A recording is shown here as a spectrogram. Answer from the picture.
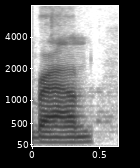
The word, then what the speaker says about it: Braun: Again, another thing that we did in the last podcast is we pronounced this guy's name wrong. Christian Brown. We were calling him Christian Braun. His name's Christian Brown. It's weird spelling, but he had 6 points, 8 rebounds.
